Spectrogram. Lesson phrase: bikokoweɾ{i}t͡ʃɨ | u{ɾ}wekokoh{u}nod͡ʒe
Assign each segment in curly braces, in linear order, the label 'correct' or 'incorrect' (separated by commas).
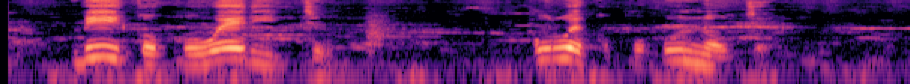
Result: correct, correct, correct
